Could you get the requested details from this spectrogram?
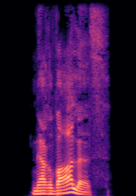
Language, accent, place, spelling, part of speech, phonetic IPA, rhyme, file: German, Germany, Berlin, nervales, adjective, [nɛʁˈvaːləs], -aːləs, De-nervales.ogg
- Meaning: strong/mixed nominative/accusative neuter singular of nerval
